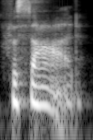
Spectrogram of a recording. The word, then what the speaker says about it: facade: this word is pronounced facade facade a lot of times again a native speaker might stress this word incorrectly facet or use a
